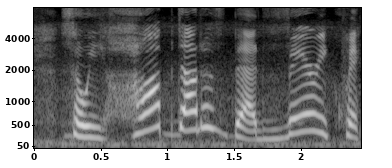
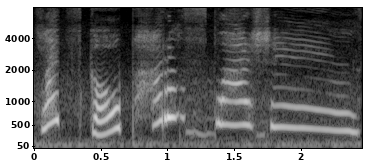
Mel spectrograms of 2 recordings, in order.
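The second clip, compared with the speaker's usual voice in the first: eager squirrel; 10 semitones higher, slower than usual. A narrator's reading. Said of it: "said Red Squirrel".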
